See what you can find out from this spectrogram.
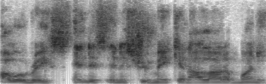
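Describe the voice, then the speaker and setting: Speaking at a moderate pace, a man has a Caribbean accent. His pitch is very deep and low, with monotone, flat intonation. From Caribbean, St. Martin. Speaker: yacht broker. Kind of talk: interview conversation.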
